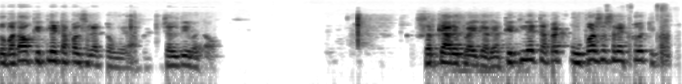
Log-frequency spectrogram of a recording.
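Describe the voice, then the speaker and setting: A man tutoring a live online class, asking questions and answering them himself, teasing students to reply quickly. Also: high-pitched, animated, dull audio, a little hiss or hum.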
